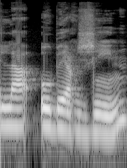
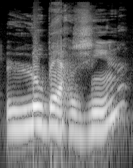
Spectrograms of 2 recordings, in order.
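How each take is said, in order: First: The article's vowel is kept, leaving a gap. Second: The article's vowel is dropped and joined on. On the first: The speaker calls it wrong. "we can't say la aubergine. It's not pretty" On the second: The speaker calls it right. "For a contraction, we would say"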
